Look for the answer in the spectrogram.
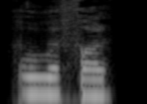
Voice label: "ruhevoll", German; adjectives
